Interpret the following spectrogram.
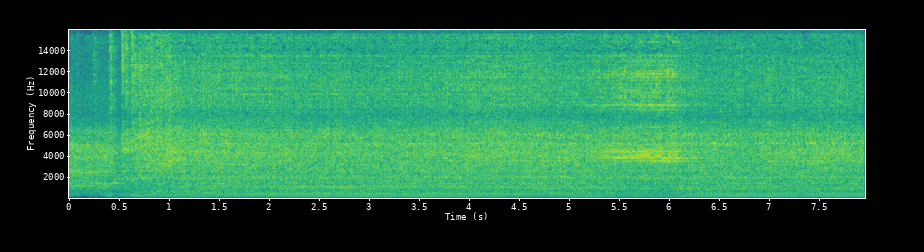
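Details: Husqvarna YTH24V48 riding mower, Briggs V-twin, after replacing the oil seal, sump gasket and blades, with choke and throttle cables refitted: a steady, even drone with constant pitch and no knocks or misses, so the engine runs smoothly.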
